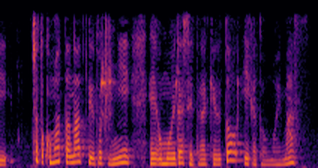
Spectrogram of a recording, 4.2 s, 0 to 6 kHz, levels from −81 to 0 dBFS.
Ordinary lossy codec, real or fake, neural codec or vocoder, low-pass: none; real; none; 5.4 kHz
